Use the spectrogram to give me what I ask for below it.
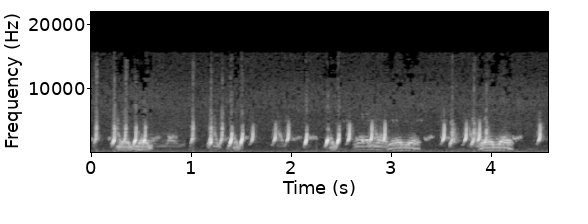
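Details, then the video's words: Indian quail (batair): rapid runs of high chirps broken by deeper, wavering, harmonic churring calls from several birds calling together. "quail sound effect/quail bird sound/quail sound effect video/indan quail bird sound/ batair ki Awaz"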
